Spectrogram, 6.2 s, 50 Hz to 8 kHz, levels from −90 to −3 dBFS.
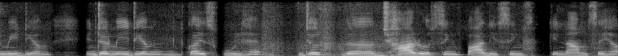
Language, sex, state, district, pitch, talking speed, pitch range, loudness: Hindi, female, Bihar, Jamui, 225 Hz, 155 wpm, 215-240 Hz, -28 LUFS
